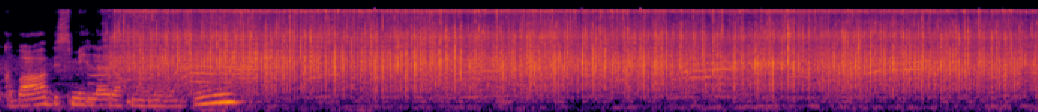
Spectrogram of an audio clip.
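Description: Hot oil sizzles and crackles loudly as patties fry.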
